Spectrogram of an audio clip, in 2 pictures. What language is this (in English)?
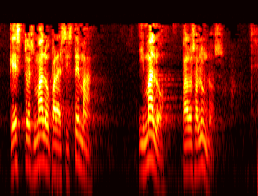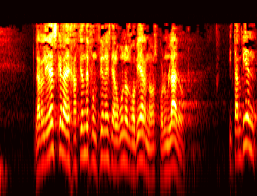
Spanish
